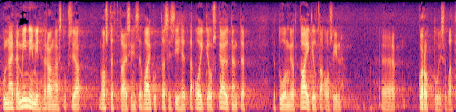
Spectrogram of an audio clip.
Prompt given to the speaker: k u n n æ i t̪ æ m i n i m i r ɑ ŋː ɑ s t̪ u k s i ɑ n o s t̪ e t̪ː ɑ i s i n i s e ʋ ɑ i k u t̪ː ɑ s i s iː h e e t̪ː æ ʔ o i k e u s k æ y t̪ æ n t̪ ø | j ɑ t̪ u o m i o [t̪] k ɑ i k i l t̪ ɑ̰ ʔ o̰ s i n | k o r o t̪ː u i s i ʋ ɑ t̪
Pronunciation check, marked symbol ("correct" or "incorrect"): correct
